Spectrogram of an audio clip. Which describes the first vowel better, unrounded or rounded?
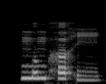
rounded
